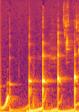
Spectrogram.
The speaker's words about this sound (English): Yeah, it's good when the glug starts from within the bottle.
